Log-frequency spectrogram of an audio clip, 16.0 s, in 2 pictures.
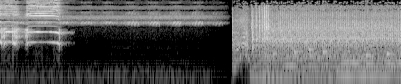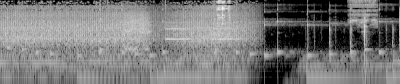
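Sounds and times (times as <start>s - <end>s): rooster crowing: 0.0s - 1.5s
tractor engine running: 4.6s - 13.3s
faint high chirping: 15.0s - 15.7s.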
